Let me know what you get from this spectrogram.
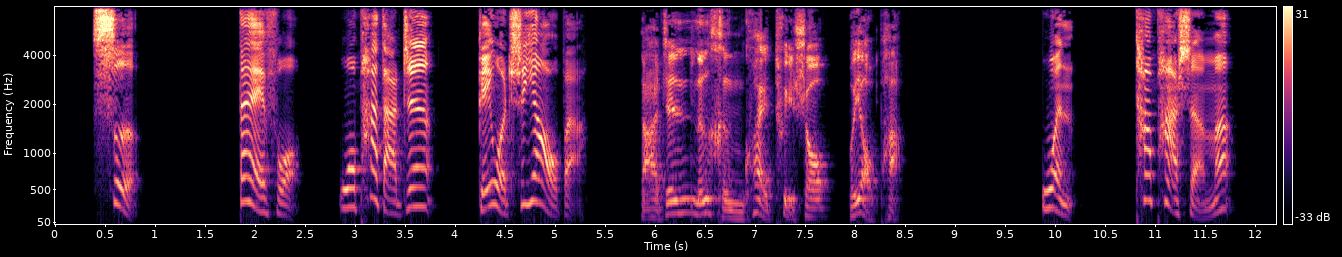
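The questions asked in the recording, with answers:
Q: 他怕什么?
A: 打针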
